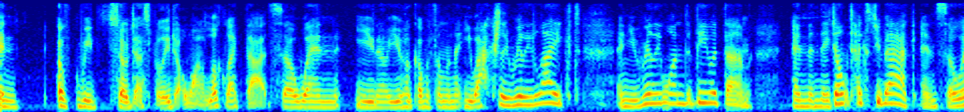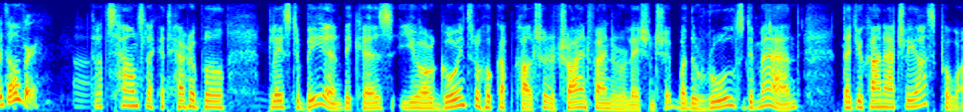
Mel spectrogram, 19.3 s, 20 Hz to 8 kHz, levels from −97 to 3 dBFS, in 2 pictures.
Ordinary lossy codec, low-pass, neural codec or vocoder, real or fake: MP3, 64 kbps; 7.2 kHz; none; real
